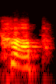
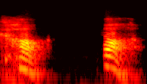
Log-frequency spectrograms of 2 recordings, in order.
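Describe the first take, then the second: First: The word ends plainly without an extra vowel. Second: The final consonant is exaggerated with an added vowel. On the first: "she switched back and forth between saying cup and cup pa" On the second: "Stretch out and enunciate the consonants"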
